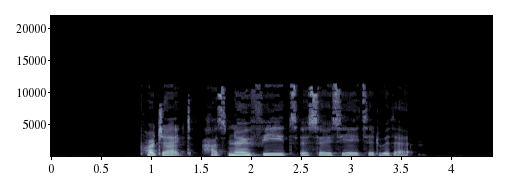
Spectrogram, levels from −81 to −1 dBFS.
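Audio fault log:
Throughout: MP2 compression, likely the cause of the dull, gurgly character across the whole speech. Nothing comes through above about 11.3 kHz, so the top end is simply gone, and what's left has a grainy, watery roughness. That's what you get when Layer II runs short of bits: upper sub-bands get switched off and flicker, and the remaining bands are quantised coarsely. The damage is plainly audible and points to a low rate, roughly 48 kbps.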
